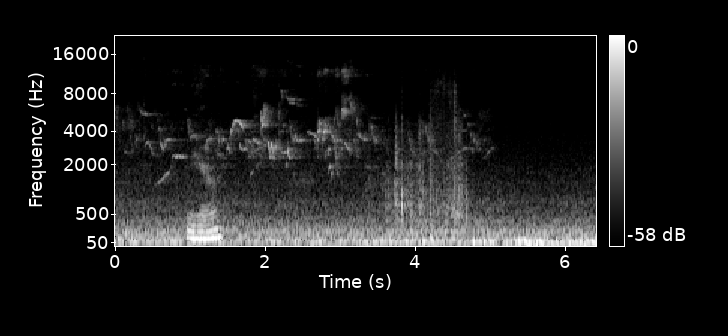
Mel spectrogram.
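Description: Birds chirp outdoors in scattered, faint calls and tweets, with a brief low buzzy sound and some flutter, against a quiet background.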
